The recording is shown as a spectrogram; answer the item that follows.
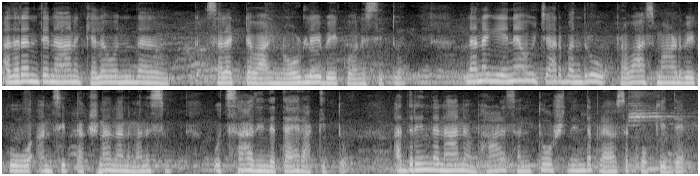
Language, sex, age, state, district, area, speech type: Kannada, female, 60+, Karnataka, Dharwad, rural, spontaneous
